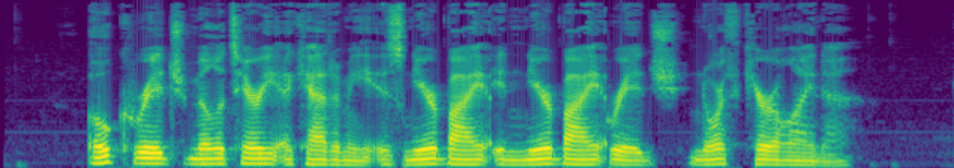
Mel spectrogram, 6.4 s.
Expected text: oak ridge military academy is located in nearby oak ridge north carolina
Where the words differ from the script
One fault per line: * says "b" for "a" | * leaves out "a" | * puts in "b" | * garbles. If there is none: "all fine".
* says "nearby" for "located"
* leaves out "oak"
